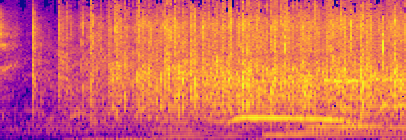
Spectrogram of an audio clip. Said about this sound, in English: Ooh, enthusiastic cheer.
